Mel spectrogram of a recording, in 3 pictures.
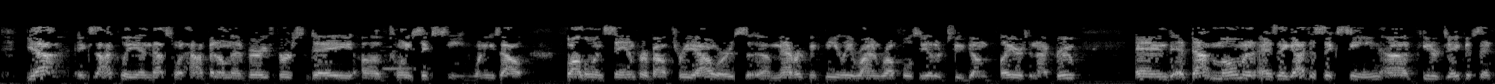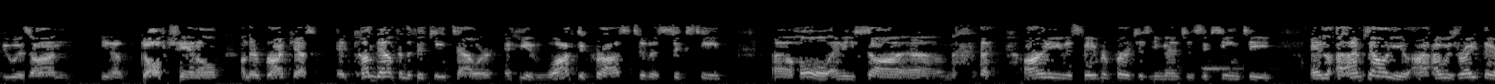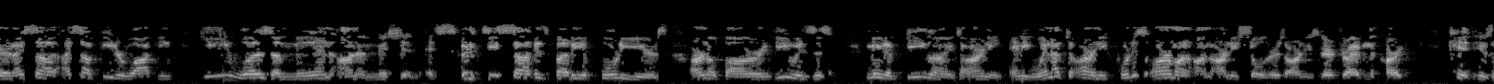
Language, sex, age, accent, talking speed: English, male, 30-49, American, 200 wpm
